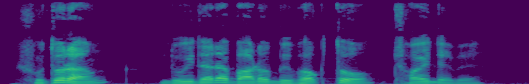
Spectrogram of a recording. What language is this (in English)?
Bangla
